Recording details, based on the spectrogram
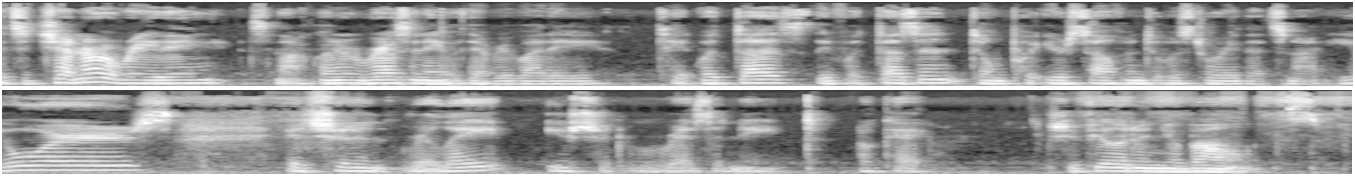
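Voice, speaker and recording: A woman's very deep, low voice at a moderate pace, with ordinary pitch variation and audible room echo. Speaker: tarot reader. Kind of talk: tarot reading monologue. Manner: casual, scattered.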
